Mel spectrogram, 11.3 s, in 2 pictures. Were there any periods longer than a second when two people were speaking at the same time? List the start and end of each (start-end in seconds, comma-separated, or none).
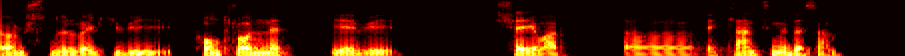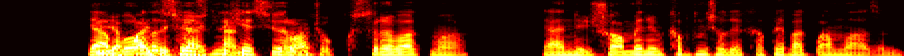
6.2-7.6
